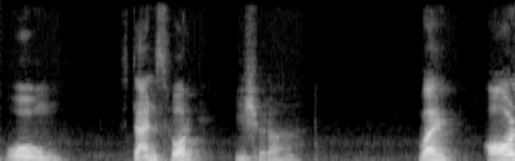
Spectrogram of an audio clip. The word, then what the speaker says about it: Om: Therefore, there are some idiots who will chant it as Aum. No. A and U phonetically coalesce together. That phonetic coalescing makes it O. You say it fast, Au, Au, Au, Au, Au, Au, Au. It will become O. And therefore, Om.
